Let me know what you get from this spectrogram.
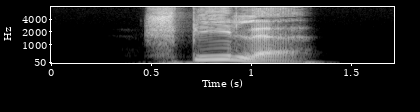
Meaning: inflection of spielen: 1. first-person singular present 2. first/third-person singular subjunctive I 3. singular imperative
- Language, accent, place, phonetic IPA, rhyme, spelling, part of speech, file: German, Germany, Berlin, [ˈʃpiːlə], -iːlə, spiele, verb, De-spiele.ogg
